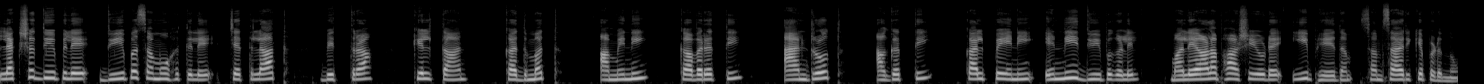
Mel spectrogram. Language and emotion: Malayalam, neutral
